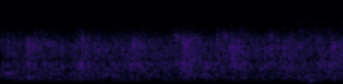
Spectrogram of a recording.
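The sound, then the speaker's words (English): An audience claps steadily, a dense, even patter of many hands at a constant level for the whole stretch, with no voices standing out above it. “But in the kingdom of God, he guarantees that when you give, yes, clap, clap, clap.”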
